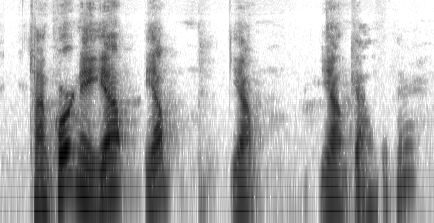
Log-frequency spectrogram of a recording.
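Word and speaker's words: Tom Courtenay: check these out for yourselves i believe it's pronounced tom cortenae tom courtney yep yep yep yep there yeah um michael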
